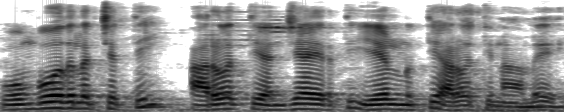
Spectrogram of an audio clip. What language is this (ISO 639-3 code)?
tam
